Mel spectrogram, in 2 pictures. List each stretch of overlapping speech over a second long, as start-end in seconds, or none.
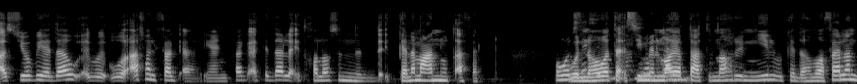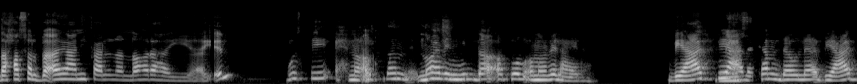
5.7-6.9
